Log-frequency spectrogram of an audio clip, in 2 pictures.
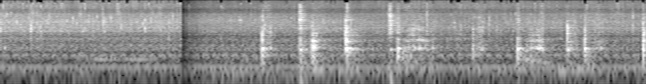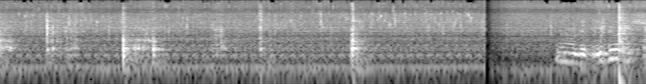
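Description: Chopped onions frying in hot oil for chicken biryani, a steady sizzle broken by repeated scraping and stirring knocks of a spoon in the pan, with no talking.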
